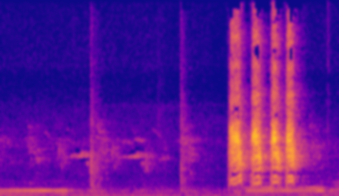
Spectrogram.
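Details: Greater green leafbird singing vigorously: after quiet with a faint steady hum, a quick burst of four harsh, buzzy, high notes lasting under a second.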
